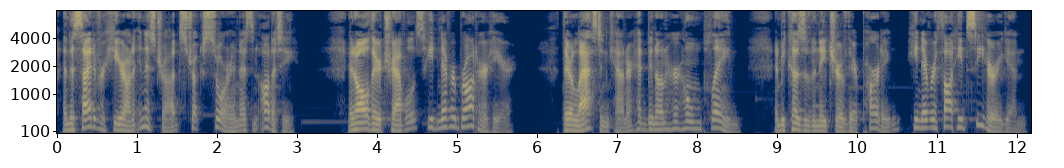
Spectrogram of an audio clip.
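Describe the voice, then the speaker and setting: A man narrating a fantasy audio drama in a deliberate, theatrical storytelling style. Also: a little high, very animated, bright, forceful tone. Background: music.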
